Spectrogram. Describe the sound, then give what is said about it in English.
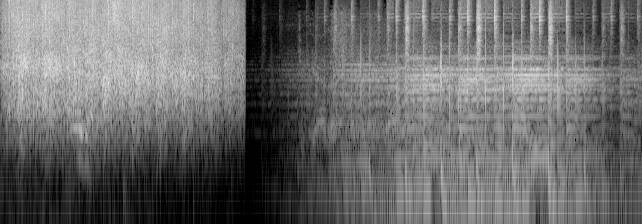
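A large audience claps steadily for about three seconds to thank three participants at the end of a debate, a dense, even wash of applause that cuts off abruptly; after a brief silence, music fades in and plays on. “But uh, can I just ask you simply very much to thank our, our, our three participants for a fascinating and as yet unresolved debate.”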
